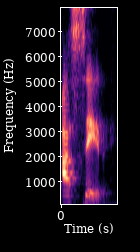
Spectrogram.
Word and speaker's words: hacer: reminders for the verb a sailor the H is silent so don't ever pronounce that age not on the Verma said and not in any of the conjugations also I said isn't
